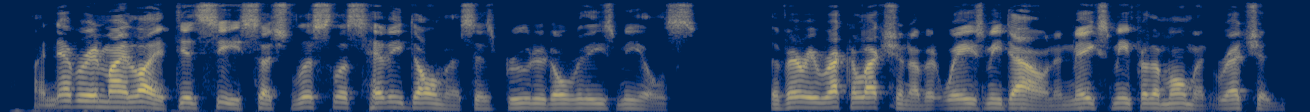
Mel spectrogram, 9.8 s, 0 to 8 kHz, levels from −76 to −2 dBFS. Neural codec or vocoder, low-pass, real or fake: none; 7.2 kHz; real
